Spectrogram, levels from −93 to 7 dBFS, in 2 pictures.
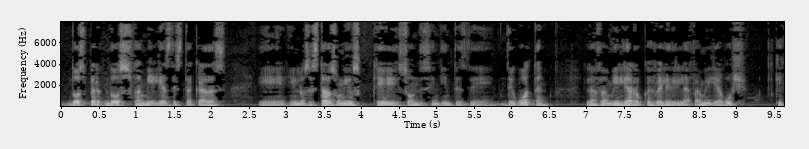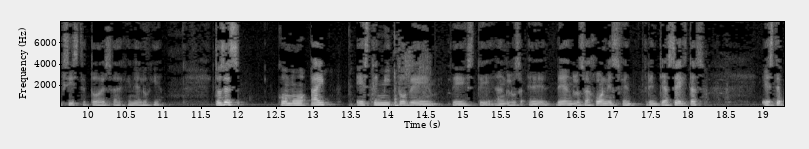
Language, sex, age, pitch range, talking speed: Spanish, male, 40-59, 125-160 Hz, 140 wpm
